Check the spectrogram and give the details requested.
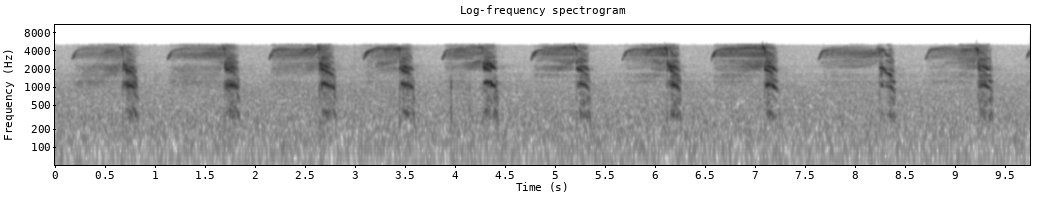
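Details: At an eastern imperial eagle nest where a chick is fed a kite as prey, 4 August 2024, harsh, hoarse calls sound roughly one a second, each a rasping note that trails downward.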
